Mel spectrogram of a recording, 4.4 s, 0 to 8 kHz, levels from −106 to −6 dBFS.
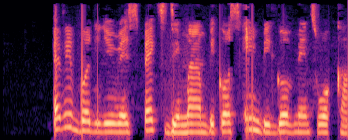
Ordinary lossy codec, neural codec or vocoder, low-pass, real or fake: MP3, 48 kbps; none; 7.2 kHz; real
